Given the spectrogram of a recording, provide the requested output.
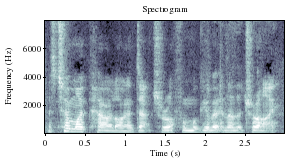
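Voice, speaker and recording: A man's voice: medium pitch, animated, fast, vocal fry, very noisy. A man giving a casual hands-on demonstration, thinking aloud as he goes. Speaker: vintage radio hobbyist presenter.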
